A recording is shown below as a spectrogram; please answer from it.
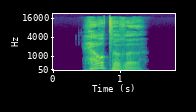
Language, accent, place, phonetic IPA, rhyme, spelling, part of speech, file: German, Germany, Berlin, [ˈhɛʁtəʁə], -ɛʁtəʁə, härtere, adjective, De-härtere.ogg
- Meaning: inflection of hart: 1. strong/mixed nominative/accusative feminine singular comparative degree 2. strong nominative/accusative plural comparative degree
